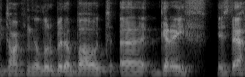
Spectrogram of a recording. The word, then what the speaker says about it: Greif: going to be talking a little bit about Greif. Is that how you pronounce it?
